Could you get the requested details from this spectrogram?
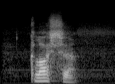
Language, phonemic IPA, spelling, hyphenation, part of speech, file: Dutch, /ˈklɑ.sə/, klasse, klas‧se, noun / adjective, Nl-klasse.ogg
- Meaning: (noun) 1. quality, class 2. social class 3. classification 4. class; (adjective) Of high quality; superb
